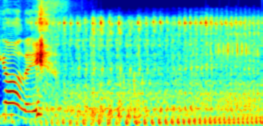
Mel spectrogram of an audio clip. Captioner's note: bike engine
